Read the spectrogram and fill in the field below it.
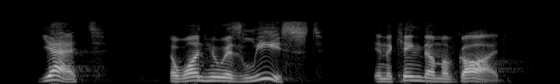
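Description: No technical faults present.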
